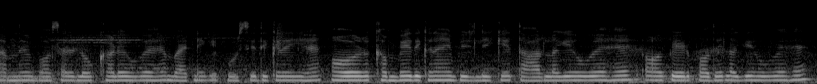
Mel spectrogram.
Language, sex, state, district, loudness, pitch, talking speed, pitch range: Hindi, female, Chhattisgarh, Rajnandgaon, -32 LUFS, 190 Hz, 220 wpm, 185-195 Hz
